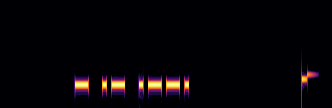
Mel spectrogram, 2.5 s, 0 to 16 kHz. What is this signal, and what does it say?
Morse code, heard as a keyed tone, about 36 wpm, 700 Hz. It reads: TAP
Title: Sentences from Top 1400 Words - New Word Drill - 35wpm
